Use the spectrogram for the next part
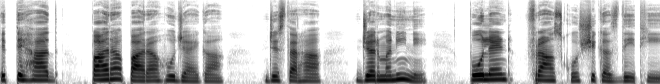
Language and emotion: Urdu, neutral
